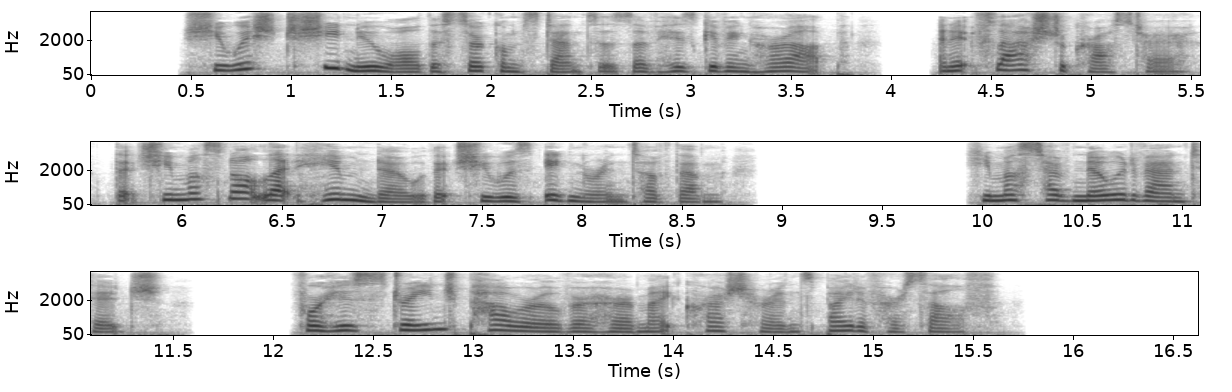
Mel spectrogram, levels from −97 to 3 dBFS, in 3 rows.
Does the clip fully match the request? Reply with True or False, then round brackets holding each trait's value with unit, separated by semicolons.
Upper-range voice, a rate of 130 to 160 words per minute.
False (195 Hz; 175 wpm)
